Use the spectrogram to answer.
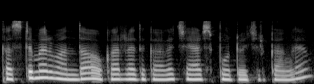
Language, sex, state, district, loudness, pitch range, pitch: Tamil, female, Tamil Nadu, Nilgiris, -16 LUFS, 225-250 Hz, 235 Hz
